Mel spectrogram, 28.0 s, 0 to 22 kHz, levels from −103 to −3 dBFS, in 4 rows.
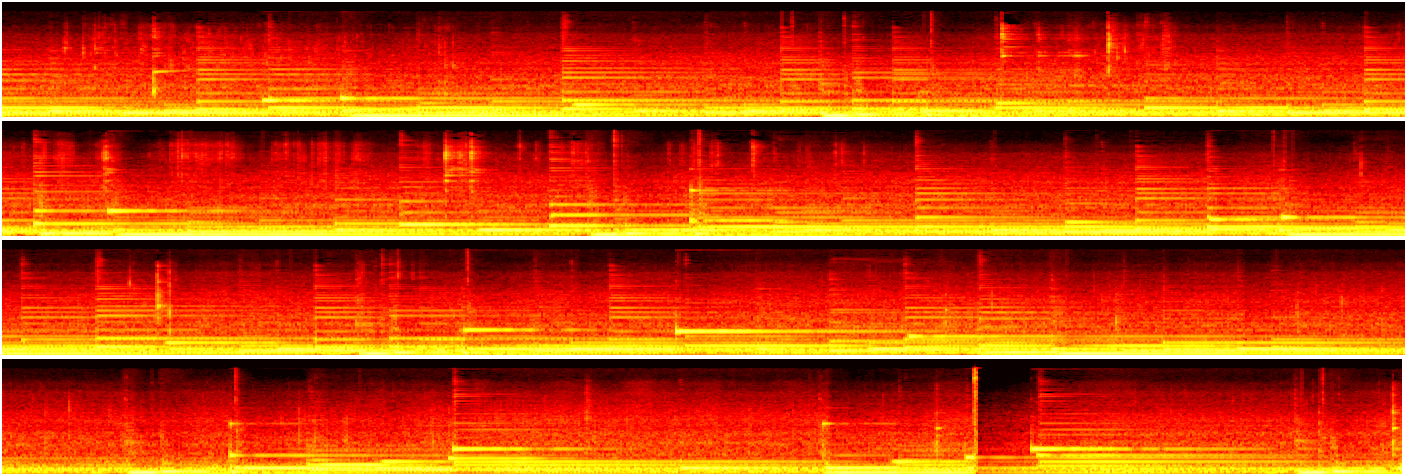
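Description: The level pumps throughout. The gain is pulled down under loud sounds, swinging by about 5 dB. This is gain pumping, likely from a fast limiter working against excessive gain. At 25.90 s an uninitialised buffer gives a sudden, loud crack. Leftover memory was played as audio, which fits a 10 ms block.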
